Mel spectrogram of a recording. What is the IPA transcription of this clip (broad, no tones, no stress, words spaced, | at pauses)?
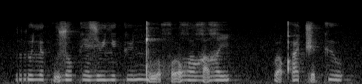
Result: rulʲɔkṵzo kezy lʲøky ŋ͡ǃṵ χṵ ʁoʁə̰ʁi | ṵqʼøt͡ʃə̰ kʲu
